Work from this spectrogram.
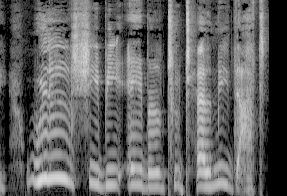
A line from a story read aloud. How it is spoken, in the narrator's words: His voice was getting louder, and he got angrier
